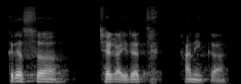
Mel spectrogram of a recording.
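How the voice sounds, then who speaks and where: A man's voice: mid-range voice, measured pace. A male pastor with a Gyeongsang accent, preaching a testimony sermon and calling out to the congregation. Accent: Gyeongsang Korean. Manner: animated, often addresses the congregation, acts out his own excited pleading. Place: prayer retreat hall. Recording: long hall reverb.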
